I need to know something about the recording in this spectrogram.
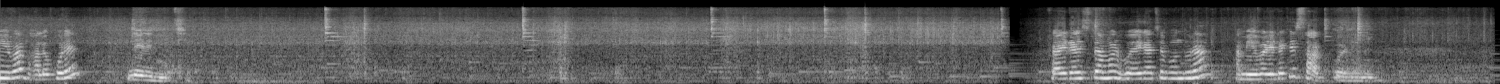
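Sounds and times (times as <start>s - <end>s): rice sizzling in a pan: 0.0s - 15.0s
metal spatula scraping a pan: 2.5s - 6.4s, 7.0s - 9.4s.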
